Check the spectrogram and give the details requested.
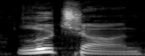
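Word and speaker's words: Lucian: wrong and and they they would tell you this is the Romanian way I said I don't care how you pronounce it but they would teach you well this is the Romanian way like luchan for like it was l u c i a an I was said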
